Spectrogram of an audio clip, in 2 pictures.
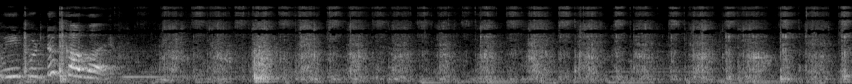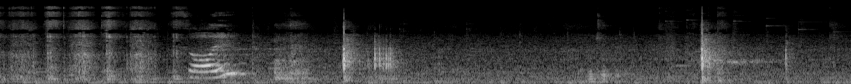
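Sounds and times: food chopper whirring clatter: 1.5 - 10.5.

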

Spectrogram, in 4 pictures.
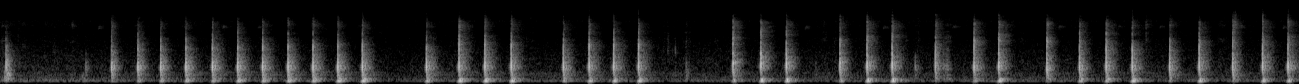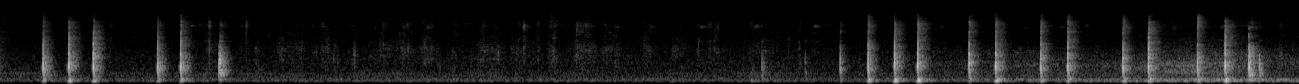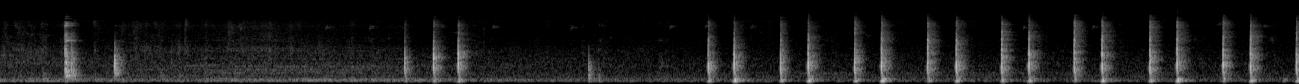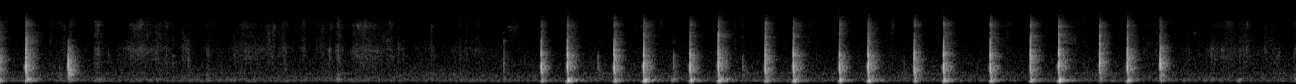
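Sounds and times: soft rubbing: 15.0 - 21.3, 24.6 - 30.0, 39.8 - 44.0, 50.4 - 51.9.

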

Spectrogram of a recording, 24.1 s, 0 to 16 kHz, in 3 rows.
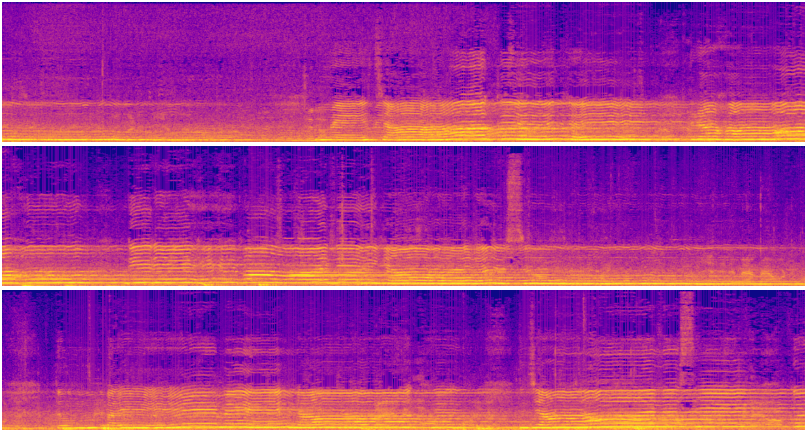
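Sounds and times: woman singing long held notes: 0.0 - 2.5.

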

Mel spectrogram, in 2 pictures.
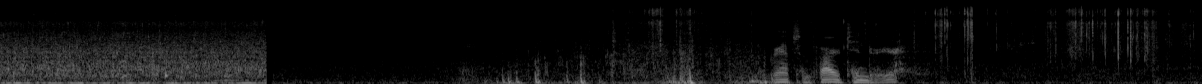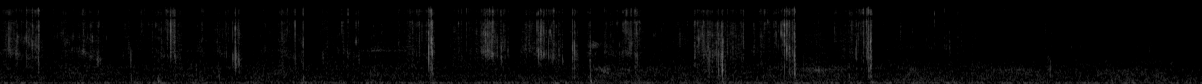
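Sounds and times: bark tearing and crackling: 8.2 - 24.0.

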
